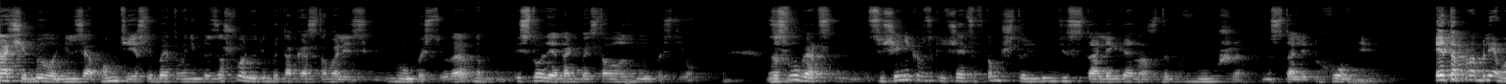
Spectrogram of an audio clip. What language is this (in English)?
Russian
